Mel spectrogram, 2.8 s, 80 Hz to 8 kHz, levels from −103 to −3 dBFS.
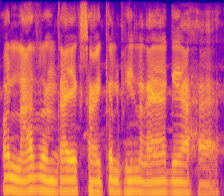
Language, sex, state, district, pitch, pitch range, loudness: Hindi, male, Jharkhand, Palamu, 125 Hz, 120-135 Hz, -17 LUFS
